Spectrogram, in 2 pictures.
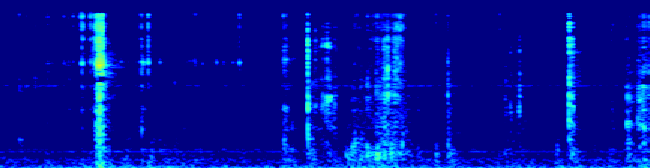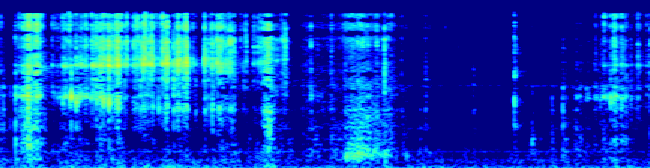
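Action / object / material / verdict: scrape / bar of soap / soap / none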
